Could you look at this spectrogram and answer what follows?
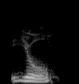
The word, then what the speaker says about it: Jul: And yes, it is spelled J-U-L and pronounced Yule.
